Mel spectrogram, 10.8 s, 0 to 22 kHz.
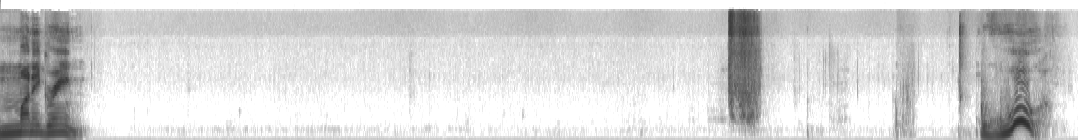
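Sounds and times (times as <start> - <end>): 
speech: 0.0 - 0.9, 9.8 - 10.5
soft slurping gulp: 7.2 - 7.7
loud harsh slurp from a drink: 7.2 - 7.8.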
